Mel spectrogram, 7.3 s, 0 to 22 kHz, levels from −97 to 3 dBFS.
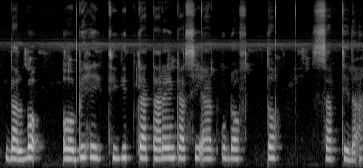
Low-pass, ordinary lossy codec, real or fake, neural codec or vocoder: none; none; real; none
